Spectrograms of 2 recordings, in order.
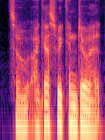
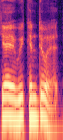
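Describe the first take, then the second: First: Said in the usual way. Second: Excited cheer. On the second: Retold or imitated. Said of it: "The slogan is".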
